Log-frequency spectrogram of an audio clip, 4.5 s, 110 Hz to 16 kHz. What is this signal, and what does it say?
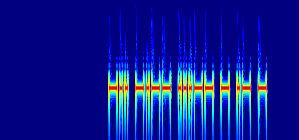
Morse code, heard as a keyed tone, about 31 wpm, 700 Hz. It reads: DY3TAT
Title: DXCC-100 Call Signs - 6 Characters - 30wpm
